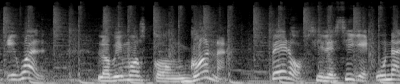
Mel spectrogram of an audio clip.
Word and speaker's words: gonna: Otro ejemplo está en la palabra gonna, que significa falda. Hacemos una pequeña pausa por la doble N y se pronuncia como gonna. Bueno, se diría algo así como gonna.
